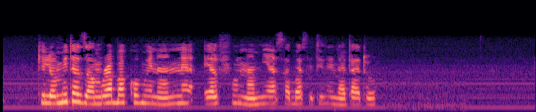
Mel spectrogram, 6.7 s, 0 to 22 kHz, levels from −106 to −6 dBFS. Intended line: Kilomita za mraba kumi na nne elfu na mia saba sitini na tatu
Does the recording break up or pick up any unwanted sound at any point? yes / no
no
